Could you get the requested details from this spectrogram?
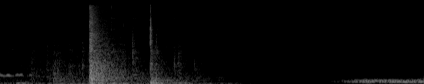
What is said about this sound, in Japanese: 何階まで向かわれますか？はい、かしこまりました。ではドアをお閉めします。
